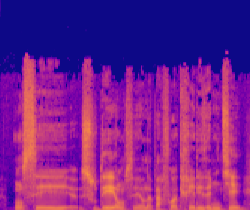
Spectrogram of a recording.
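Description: A man speaks fairly slowly in a very clean recording where the background is silent. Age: 30s. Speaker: volunteer community project organiser. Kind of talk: testimony. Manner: halting, with repeated words and hesitations.

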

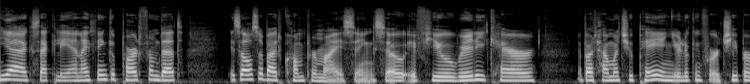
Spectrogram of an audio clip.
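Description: A woman talks at a fairly quick pace with a Dutch accent. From Netherlands. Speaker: university student. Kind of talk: panel discussion. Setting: studio.

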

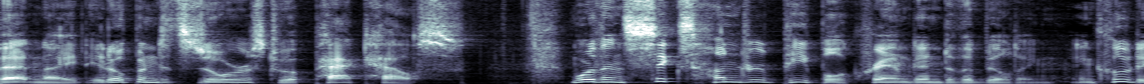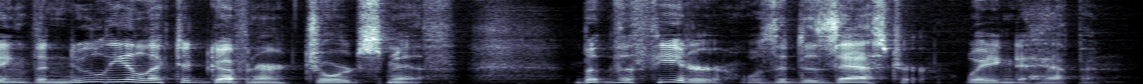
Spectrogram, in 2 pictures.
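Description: A man's somewhat breathy, solemn voice at a medium pitch, fairly quick in pace, with very wide pitch swings. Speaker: radio host. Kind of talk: scripted history narration, grave true-crime style retelling of a theatre fire. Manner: measured, solemn, steady pace building tension; clear, formal, broadcast-style delivery.

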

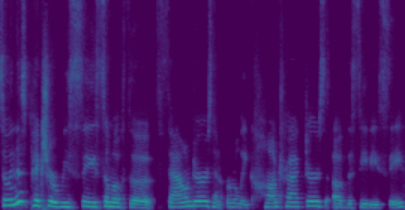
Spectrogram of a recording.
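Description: With hardly any pauses, a woman talks fairly slowly at a fairly high pitch, with ordinary pitch variation and an unremarkable speaking voice. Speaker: history professor. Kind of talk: lecture. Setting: video call.

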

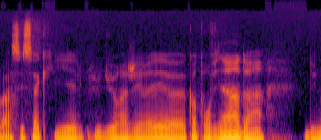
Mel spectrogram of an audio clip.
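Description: Dry and close with no echo, this voice has a dark, mellow tone. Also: man. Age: 40s. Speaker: entrepreneur. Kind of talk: interview. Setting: at the guest's home. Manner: halting.

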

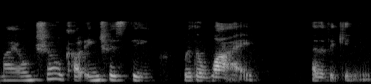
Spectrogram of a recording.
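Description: In a Chinese accent, a woman speaks at a fairly high pitch with fairly even intonation. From China. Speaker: aspiring podcaster. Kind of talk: interview.

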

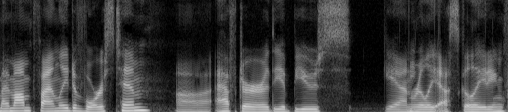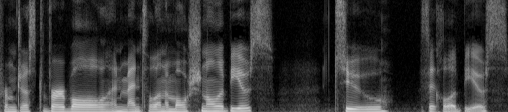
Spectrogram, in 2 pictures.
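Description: With an American accent, a woman talks at a moderate pace in a very deep, low voice. Her pitch varies in an ordinary way on a very clean recording with a silent background. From Minnesota, US Midwest. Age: 20s. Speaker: corrections officer. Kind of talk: interview testimony.

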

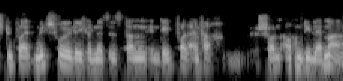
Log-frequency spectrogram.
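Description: A man talks at a very fast pace. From former East Germany. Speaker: podcast co-host. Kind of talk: casual chat. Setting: video call.

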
